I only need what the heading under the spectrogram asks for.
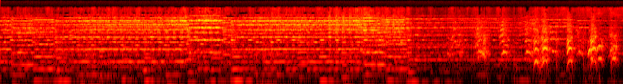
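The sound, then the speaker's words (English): A sustained orchestral passage gives way to a pack of sled dogs barking and yipping excitedly in loud, overlapping bursts over the final few seconds; the sled team, led by Yukon King, is running over the frozen surface of the Klondike. “The team was flying over the frozen surface of the Klondike, every dog anxious to get home.”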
